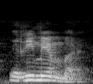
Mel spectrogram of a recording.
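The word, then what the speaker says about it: remember: रिमेंबर में 3 ई है, आप देख रहे होंगे 1 2 3 ई, तीनों ई का उच्चारण अलग अलग होता है। जैसे पहला आर के साथ जो ये है उसका ई के रूप में, एम के साथ है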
